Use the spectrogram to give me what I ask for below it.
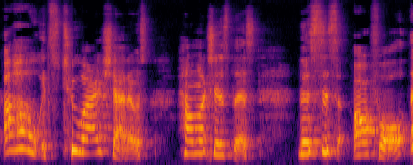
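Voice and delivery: ordinary delivery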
